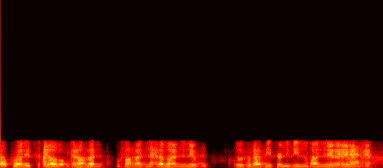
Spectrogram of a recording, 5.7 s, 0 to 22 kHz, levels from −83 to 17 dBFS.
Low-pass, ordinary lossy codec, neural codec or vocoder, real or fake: 3.6 kHz; none; codec, 16 kHz, 0.5 kbps, FreqCodec, smaller model; fake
